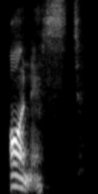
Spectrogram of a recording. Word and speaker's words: honest: But there are a few words begin with the silent letter H. For example, hour, honest. And you don't pronounce, remember, you don't pronounce the letter H.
